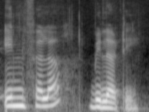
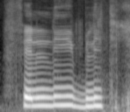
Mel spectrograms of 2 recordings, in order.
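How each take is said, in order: First: ইনফেলাবিলিটি with a light লা instead of লি; real pronunciation. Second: ফেলিবিলিটি said slowly letter by letter as spelt, ফে-লি-বি-লি-টি; spelling pronunciation. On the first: Teacher giving students the true sound, natural ইনফেলাবিলিটি. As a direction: say ইনফেলাবিলিটি as it is really pronounced, with লা. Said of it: "উচ্চারণ হবে ইনফেলাবিলিটি". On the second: Teacher showing students the spelling, slow spelling-style ফেলিবিলিটি. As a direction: spell it out the way it is written, ফেলিবিলিটি with a clear লি. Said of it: "বানানটা হচ্ছে ফেলিবিলিটি".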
